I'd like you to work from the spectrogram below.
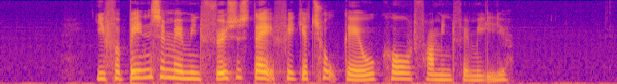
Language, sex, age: Danish, female, 35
